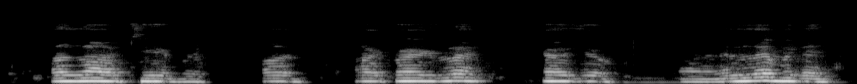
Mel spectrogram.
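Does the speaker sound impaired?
Yes: ALS; walked with two walking sticks at an earlier stage.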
